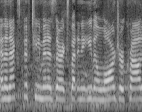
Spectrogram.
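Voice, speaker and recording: Over noticeable background noise, a woman with an American accent uses a raised, projected voice at a high pitch. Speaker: TV news reporter. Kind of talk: live TV news report.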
